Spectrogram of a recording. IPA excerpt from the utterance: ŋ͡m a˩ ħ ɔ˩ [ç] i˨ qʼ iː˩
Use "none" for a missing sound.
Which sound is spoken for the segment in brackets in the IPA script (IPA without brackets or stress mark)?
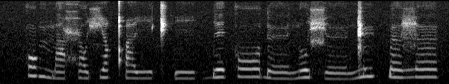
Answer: ç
